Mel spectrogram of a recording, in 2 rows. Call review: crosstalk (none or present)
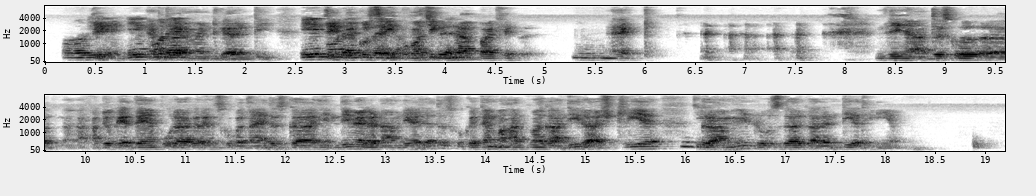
present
